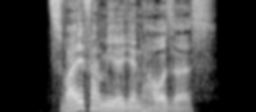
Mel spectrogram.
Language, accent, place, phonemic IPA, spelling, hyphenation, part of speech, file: German, Germany, Berlin, /ˈt͡svaɪ̯famiːli̯ənˌhaʊ̯zəs/, Zweifamilienhauses, Zwei‧fa‧mi‧li‧en‧hau‧ses, noun, De-Zweifamilienhauses.ogg
- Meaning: genitive singular of Zweifamilienhaus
